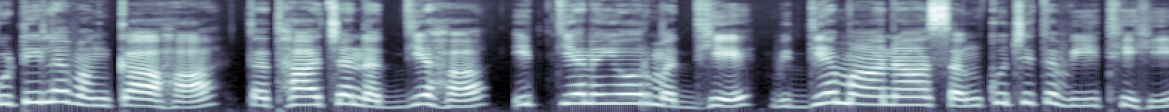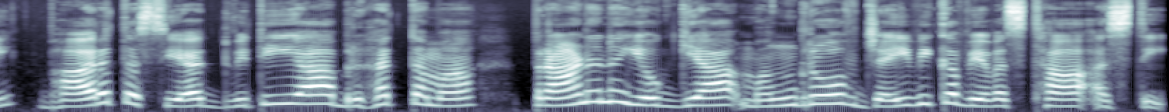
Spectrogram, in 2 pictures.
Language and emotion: Sanskrit, neutral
